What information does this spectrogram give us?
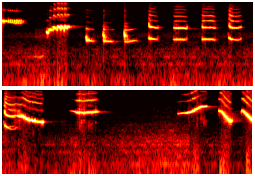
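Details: Jalak suren (Javan pied starling) training song for kacer birds: a high slurred whistle, then evenly spaced paired chirps, a sweeping downslur and a pause before rising whistled notes.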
